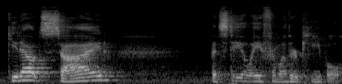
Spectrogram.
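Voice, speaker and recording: A man speaks at a moderate pace in an upbeat tone, his voice somewhat breathy and his pitch varying in an ordinary way. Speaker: stretching coach. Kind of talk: live fitness tutorial. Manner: casual, upbeat.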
